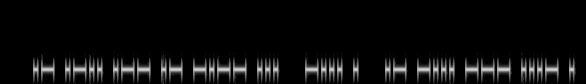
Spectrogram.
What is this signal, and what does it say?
Morse code, heard as a keyed tone, about 32 wpm, 700 Hz. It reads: ALWAYS BE ABOVE
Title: Sentences from Top 1000 Words - Review Part 2 - 30wpm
